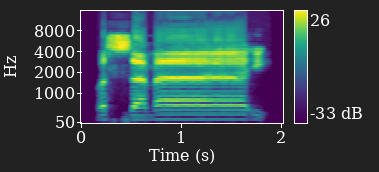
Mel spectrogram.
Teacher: والسماء بڑی مد ہے، مد متصل 5 الف کے برابر کھینچ کر پڑھیں گے. ز الف مدہ ہے 1 الف کے برابر کھینچ کر پڑھیں گے.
